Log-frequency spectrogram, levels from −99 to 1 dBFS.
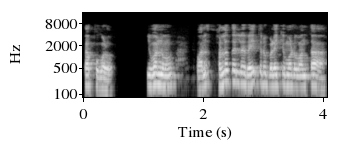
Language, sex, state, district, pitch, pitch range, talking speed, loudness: Kannada, male, Karnataka, Bijapur, 170 Hz, 165-185 Hz, 90 wpm, -17 LUFS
